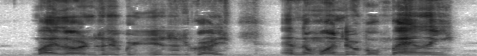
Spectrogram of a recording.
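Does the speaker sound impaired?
Yes: cerebral palsy; wheelchair user.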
